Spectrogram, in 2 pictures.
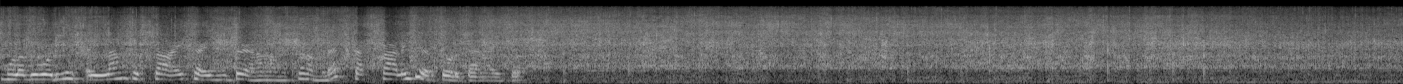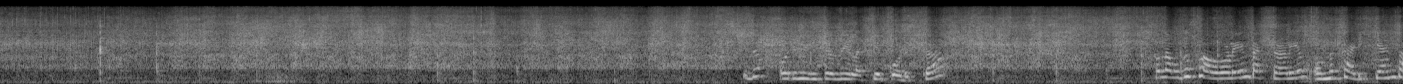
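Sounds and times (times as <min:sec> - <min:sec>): onions sizzling in oil: 0:00.0 - 0:28.0
wooden spatula scraping pan: 0:15.0 - 0:27.5.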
